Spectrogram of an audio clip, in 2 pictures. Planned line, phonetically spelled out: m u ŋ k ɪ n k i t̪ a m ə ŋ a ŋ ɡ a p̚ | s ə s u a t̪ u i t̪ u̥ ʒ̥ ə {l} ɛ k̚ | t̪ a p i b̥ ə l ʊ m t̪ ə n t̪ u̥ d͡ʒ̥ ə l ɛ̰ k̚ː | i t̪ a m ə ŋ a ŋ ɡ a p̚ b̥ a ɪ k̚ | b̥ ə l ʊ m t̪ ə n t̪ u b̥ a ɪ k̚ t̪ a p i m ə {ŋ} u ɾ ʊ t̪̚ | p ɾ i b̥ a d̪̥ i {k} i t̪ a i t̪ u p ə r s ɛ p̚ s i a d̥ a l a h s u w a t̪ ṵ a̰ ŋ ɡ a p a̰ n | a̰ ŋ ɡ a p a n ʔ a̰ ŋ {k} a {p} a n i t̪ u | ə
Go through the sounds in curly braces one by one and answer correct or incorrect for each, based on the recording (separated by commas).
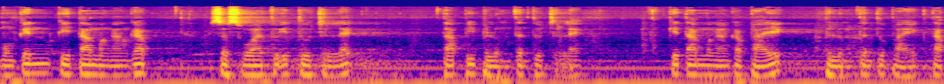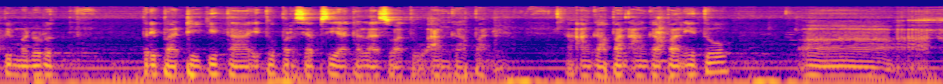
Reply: correct, incorrect, correct, incorrect, correct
